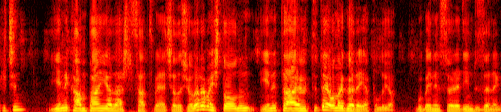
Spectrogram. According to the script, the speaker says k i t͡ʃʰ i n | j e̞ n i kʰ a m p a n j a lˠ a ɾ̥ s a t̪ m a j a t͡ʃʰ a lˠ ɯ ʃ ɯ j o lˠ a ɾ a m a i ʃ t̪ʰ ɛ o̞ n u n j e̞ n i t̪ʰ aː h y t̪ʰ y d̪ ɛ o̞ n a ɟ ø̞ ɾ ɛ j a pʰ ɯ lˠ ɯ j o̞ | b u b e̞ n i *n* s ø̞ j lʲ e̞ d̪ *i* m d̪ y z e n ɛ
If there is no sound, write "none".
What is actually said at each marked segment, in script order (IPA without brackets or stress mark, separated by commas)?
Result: m, iː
